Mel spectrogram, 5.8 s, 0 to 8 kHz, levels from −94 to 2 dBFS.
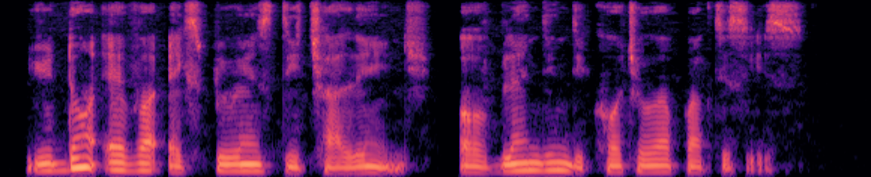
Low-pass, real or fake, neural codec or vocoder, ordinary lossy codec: none; real; none; none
